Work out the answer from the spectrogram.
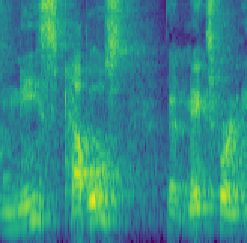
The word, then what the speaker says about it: gneiss: They have I believe it's pronounced gneiss pebbles that makes for an interesting dynamic in the wines.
